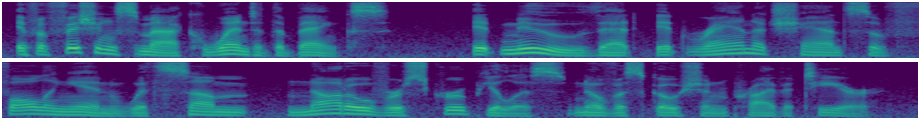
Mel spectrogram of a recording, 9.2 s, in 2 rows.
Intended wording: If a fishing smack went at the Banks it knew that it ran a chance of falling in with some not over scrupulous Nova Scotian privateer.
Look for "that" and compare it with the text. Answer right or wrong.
right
